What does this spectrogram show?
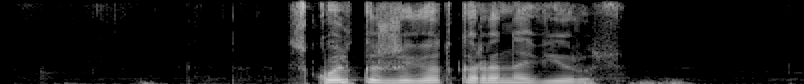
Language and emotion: Russian, neutral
